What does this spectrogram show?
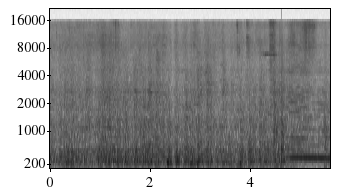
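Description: Keio 8000 series electric train running, with wheel and rail-joint clatter heard from the car carrying the Hitachi GTO-VVVF inverter. Near the end a steady inverter–motor tone sets in, falling slightly in pitch: the GTO inverter's magnetic sound as the train slows.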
